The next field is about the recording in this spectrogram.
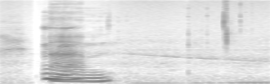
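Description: A loud, brief blast from an emergency vehicle siren rings out outside, then a fainter siren tone keeps wailing and slowly falls in pitch as it fades away.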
